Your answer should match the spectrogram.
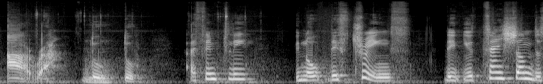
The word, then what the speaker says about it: Ara: So, with the accent on the name, Ara, for instance, is do, do.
